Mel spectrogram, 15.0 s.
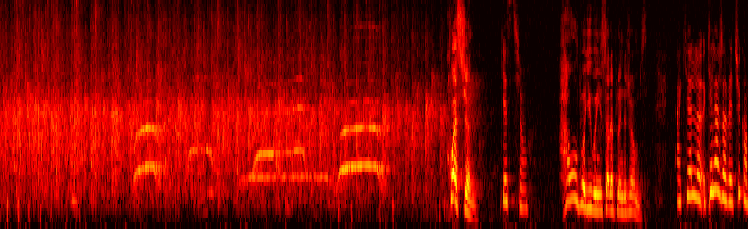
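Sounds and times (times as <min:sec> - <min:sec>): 
audience applause: 0:00.0 - 0:09.4
speech: 0:09.0 - 0:10.6, 0:11.2 - 0:14.9.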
